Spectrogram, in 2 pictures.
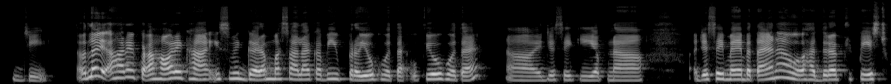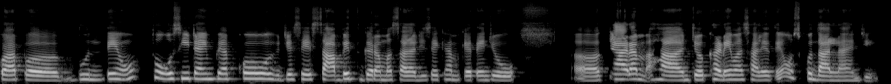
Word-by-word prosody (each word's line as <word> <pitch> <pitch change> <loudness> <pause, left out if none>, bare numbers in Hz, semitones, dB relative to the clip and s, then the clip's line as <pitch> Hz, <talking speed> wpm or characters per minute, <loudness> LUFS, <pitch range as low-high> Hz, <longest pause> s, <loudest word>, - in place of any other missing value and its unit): जी। 185 -2 -10 0.4
मतलब 365 +9 +4 0.2
हर 300 +2 +2
एक 335 -1 -2 0.2
हर 270 +4 +6
एक 295 -3 +1
हाँ, 230 -2 +3
इसमें 255 +1 -2
गरम 220 +1 +5
मसाला 235 -2 0
का 235 - -3
भी 250 +2 -2
प्रयोग 205 +2 +3
होता 205 -3 -3
उपयोग 240 +4 +2
होता 205 -4 -1
है - - -3 0.3
अ, 185 -1 -5
जैसे 210 -1 -6
कि 195 -1 -6
अपना 190 -1 -3 0.6
जैसे 235 +3 +3
मैं 225 0 +3
बताया 220 +2 +3
ना 320 0 0
वो 240 - +1
अदरक 220 +2 +2 0.2
पेस्ट 240 +1 0
को 230 - +3
आप 220 0 0
अ, 195 -2 +4 0.2
भूनते 235 +2 -1
हो 235 +4 -1 0.2
तो 300 -3 0
उसी 275 +1 0
टाइम 250 -2 +1
पे 260 - -1
आपको 255 +2 0 0.3
जैसे 235 0 -1
साबित 230 +2 0
गरम 215 -2 0
मसाला 205 -1 -1
जिसे 215 +2 -6
कि 230 - -10
हम 215 -2 -6
कहते 200 -1 -2
हैं 200 - -3
जो 195 -2 -2 0.7
अ, 185 +1 -1
कैरम 235 0 +3
हाँ, 195 -1 +3
जो 210 +1 -1
खड़े 220 -2 +2
मसाले 220 -2 -2
होते 200 - -5
हैं, - - -4
उसको 295 -4 -4
डालना 190 -4 +1
है। 190 - -7
जी। 165 -2 -13
225 Hz, 200 wpm, -23 LUFS, 200-250 Hz, 0.7 s, हर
